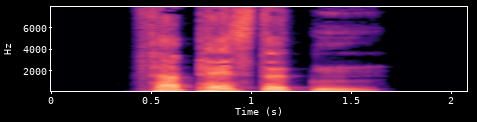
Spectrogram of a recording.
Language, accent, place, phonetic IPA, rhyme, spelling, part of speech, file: German, Germany, Berlin, [fɛɐ̯ˈpɛstətn̩], -ɛstətn̩, verpesteten, verb, De-verpesteten.ogg
- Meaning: inflection of verpestet: 1. strong genitive masculine/neuter singular 2. weak/mixed genitive/dative all-gender singular 3. strong/weak/mixed accusative masculine singular 4. strong dative plural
